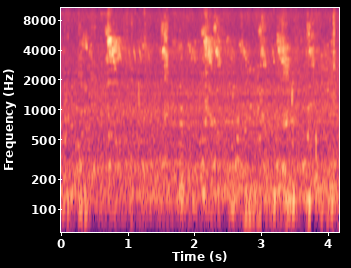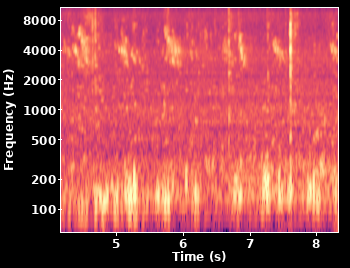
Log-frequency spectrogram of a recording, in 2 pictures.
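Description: Faint songbirds chirping, many short high calls overlapping. In the second half, soft low thuds come in under them.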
